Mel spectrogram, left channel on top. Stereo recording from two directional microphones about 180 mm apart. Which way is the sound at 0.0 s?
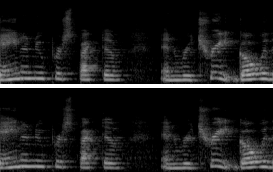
45° left (ahead or behind).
